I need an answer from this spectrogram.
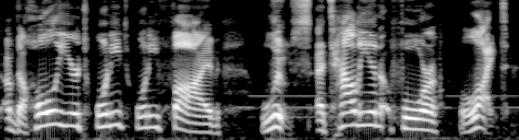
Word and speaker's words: Luce: Honestly, when I first read this, I thought you pronounced it like Lucy, but obviously I'm wrong.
